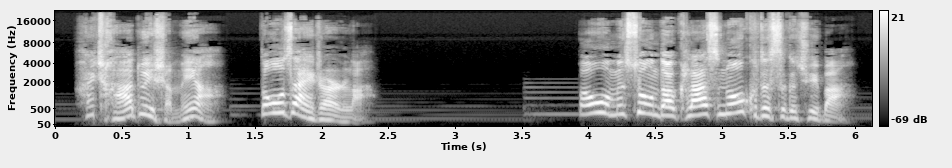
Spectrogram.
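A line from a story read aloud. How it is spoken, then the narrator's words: Reluctant prisoners shouting. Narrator (Chinese): 被俘的人都很不情愿地回答着，有几个人叫喊说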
